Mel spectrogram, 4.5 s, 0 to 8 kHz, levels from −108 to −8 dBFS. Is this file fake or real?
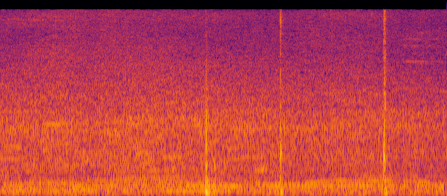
real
